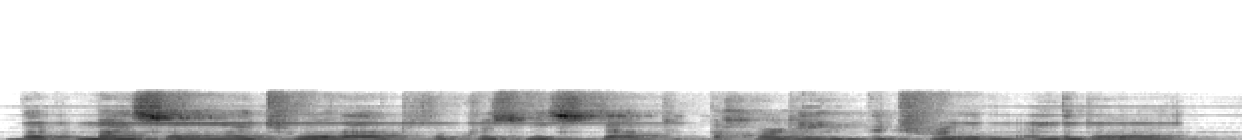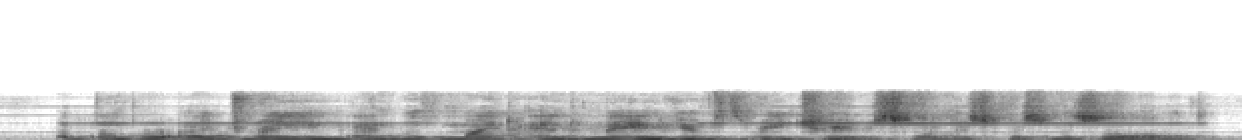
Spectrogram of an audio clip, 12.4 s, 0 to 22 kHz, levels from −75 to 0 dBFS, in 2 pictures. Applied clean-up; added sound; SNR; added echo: neural separator model SepFormer DNS4.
